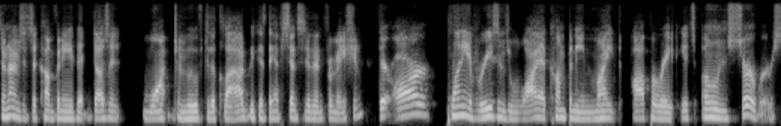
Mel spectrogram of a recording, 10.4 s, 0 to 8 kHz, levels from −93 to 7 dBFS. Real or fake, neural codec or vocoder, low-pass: fake; codec, 32 kHz, 1.9 kbps, SNAC; 7.2 kHz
